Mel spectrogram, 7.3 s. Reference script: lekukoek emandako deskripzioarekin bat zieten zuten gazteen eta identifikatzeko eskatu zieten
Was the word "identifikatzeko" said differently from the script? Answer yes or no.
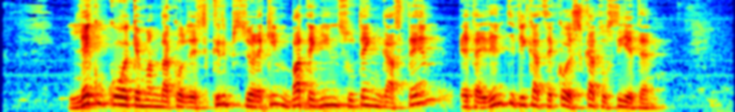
no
